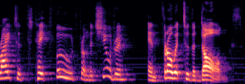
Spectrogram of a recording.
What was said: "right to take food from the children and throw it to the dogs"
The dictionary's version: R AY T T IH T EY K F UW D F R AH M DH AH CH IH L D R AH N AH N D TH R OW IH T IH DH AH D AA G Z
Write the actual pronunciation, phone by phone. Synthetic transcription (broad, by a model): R AY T T IH T EY K F UW D F R AH M DH AH CH IH L D R AH N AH N TH R OW IH T IH DH AH D AA G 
